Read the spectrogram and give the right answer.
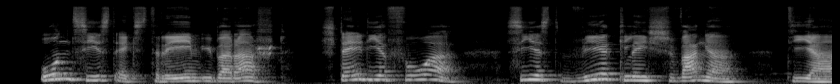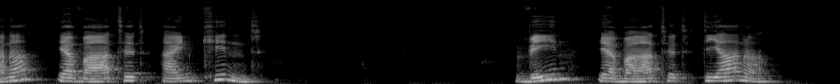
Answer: Nein, ein Kind.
